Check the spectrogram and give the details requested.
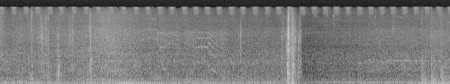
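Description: Car engine running, heard from inside the cabin as a steady low hum, with a few light clicks and one sharp knock about four seconds in.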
